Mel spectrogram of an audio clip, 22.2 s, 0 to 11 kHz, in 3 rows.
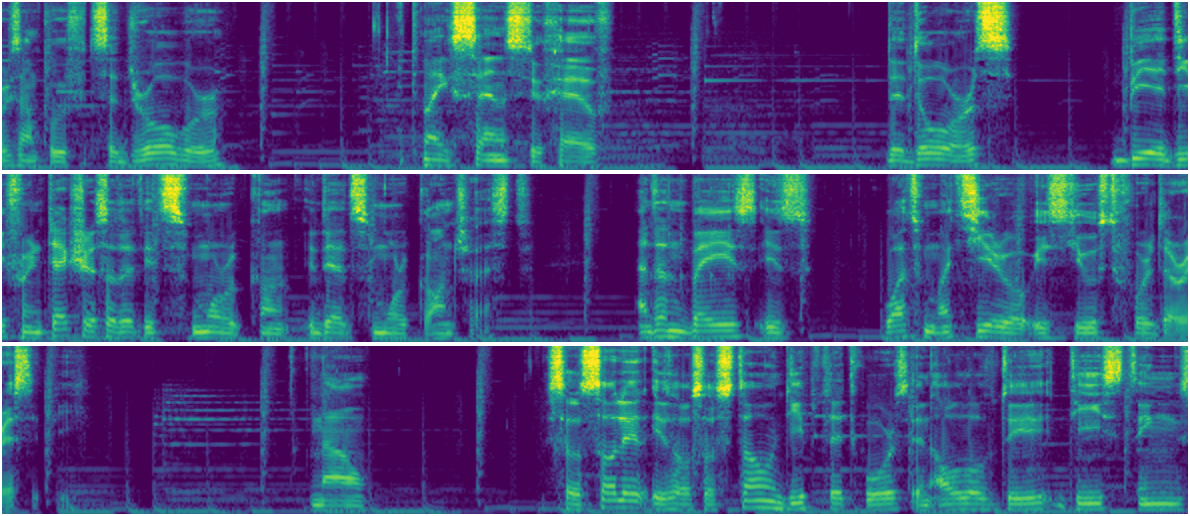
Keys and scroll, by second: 11.4-13.4 typing, 16.7 ctrl+o, 18.2 j, 19.2-20.6 j, 21.0 k.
